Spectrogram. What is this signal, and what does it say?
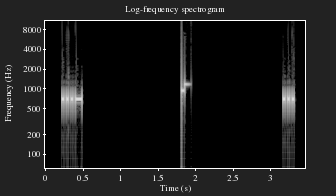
Morse code, heard as a keyed tone, about 40 wpm, 700 Hz. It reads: V S
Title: Single Letters - Phonetic Pronunciation 40wpm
